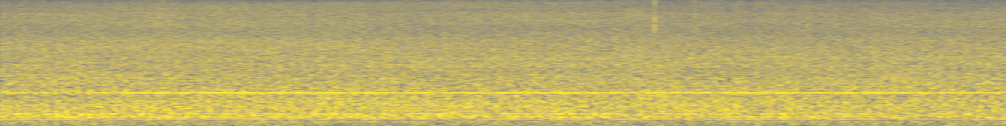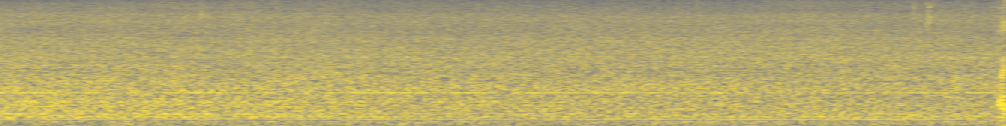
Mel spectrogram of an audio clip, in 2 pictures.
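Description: Aboard a long Amtrak passenger train, a continuous loud rumble of the carriage rolling on rails holds steady throughout, with a faint whine over the broad noise and no voices.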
